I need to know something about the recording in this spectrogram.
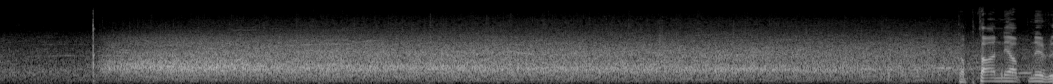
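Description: A stadium crowd roars loudly.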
